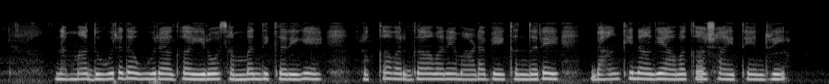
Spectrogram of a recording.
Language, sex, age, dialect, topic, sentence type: Kannada, female, 25-30, Central, banking, question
